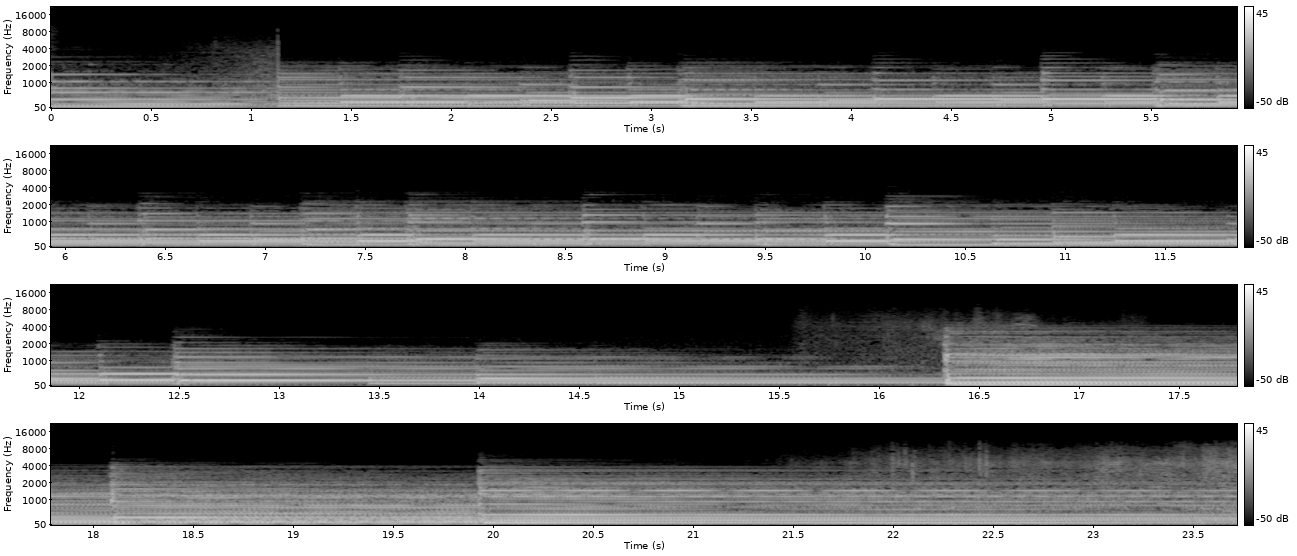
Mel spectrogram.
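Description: An instrumental composition plays with sustained, rich chords that shift every second or so at a steady level, then swells into a fuller, brighter and louder passage for the last several seconds. No voices.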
